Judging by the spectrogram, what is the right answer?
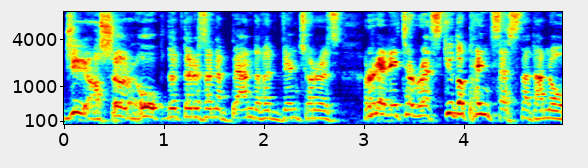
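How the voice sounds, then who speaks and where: A man puts on a character voice pitched high. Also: fairly quick pace. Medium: solo performance.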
